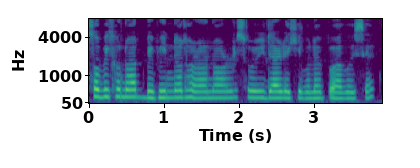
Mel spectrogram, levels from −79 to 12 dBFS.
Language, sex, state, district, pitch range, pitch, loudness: Assamese, female, Assam, Kamrup Metropolitan, 220-240 Hz, 230 Hz, -19 LUFS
